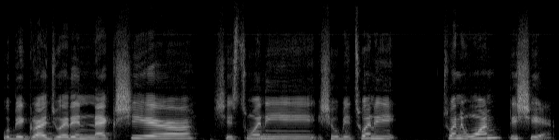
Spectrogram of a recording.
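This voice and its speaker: A woman's voice: mid-range voice, fairly even intonation, unhurried, bright, forceful tone, clean tone. A woman, giving earnest, upbeat interview answers as a guest. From Nigeria. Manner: earnest, upbeat, talks in long runs. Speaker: guest, model trainer and banker.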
